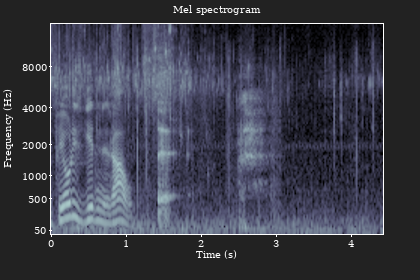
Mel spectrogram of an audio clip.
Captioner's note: belches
